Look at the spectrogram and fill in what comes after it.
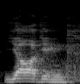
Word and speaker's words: Jorma: I'm pretty sure it's like Jorma. – I think it's something. I think it's Tack One. Just kidding. No. – it's yogging. It's like a soft J.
